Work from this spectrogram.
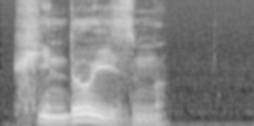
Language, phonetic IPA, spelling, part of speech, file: Polish, [xʲĩnˈduʲism̥], hinduizm, noun, Pl-hinduizm.ogg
